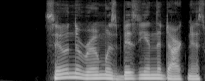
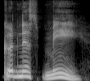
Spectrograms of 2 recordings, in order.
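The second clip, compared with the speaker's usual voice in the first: slow, higher cry of relief; relieved exclamation; 7 semitones higher, slower than usual. A narrator's reading. Mother finding it is only a flower, relieved.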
